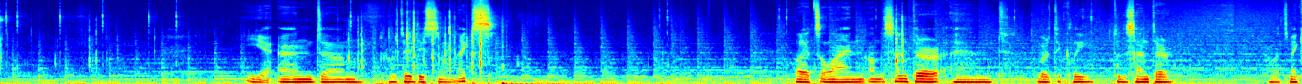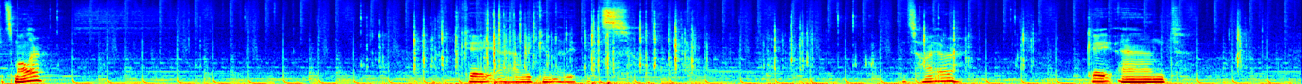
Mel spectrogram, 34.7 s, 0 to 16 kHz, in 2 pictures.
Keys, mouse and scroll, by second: 0.0-5.4 middle drag, 0.1 scroll, 1.5-1.9 scroll, 5.4 r, 6.8-11.7 scroll, 11.7-22.8 drag, 22.8 Tab, 23.7 BackSpace, 25.1 shift+h, 27.7 Tab, 28.4-29.8 middle drag, 28.8-29.8 scroll up 2, 29.8 s, 30.8-34.7 drag.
